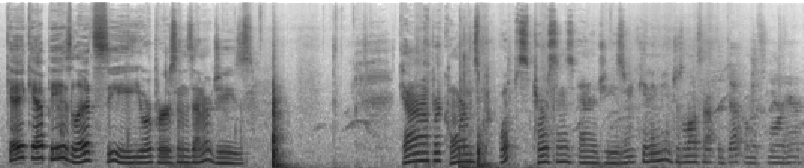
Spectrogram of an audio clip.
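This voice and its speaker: Reading cards with plenty of laughter and cheeky remarks, this Franco-Ontarian tarot reader from northern Ontario, Canada, a native French speaker with a French-Canadian accent, speaks a little slowly with vocal fry. Her mid-range voice comes through a very noisy recording.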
